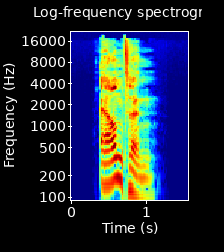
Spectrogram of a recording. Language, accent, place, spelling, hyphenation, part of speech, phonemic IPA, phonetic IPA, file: German, Germany, Berlin, Ernten, Ern‧ten, noun, /ˈɛrntən/, [ˈʔɛʁn.tn̩], De-Ernten.ogg
- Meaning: 1. gerund of ernten 2. plural of Ernte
